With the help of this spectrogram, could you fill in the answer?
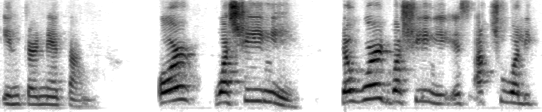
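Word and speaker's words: washing-i: But in spelling it, okay, washing is an English word. You add an affix, a suffix I, which is waray. You have to separate it with a hyphen. However, you pronounce it as washingi.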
